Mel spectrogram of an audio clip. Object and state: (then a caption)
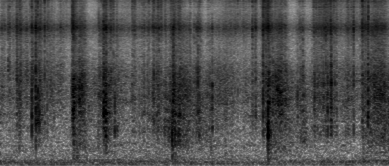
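Dry sandy clay lumps crumbling. Bare hands squeeze and crumble dry, grainy sandy clay chunks in a red plastic basin, breaking them into loose powder. Soft gritty crunches and crackles come in irregular bursts over a steady low rustle, with brief brighter snaps as lumps give way.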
